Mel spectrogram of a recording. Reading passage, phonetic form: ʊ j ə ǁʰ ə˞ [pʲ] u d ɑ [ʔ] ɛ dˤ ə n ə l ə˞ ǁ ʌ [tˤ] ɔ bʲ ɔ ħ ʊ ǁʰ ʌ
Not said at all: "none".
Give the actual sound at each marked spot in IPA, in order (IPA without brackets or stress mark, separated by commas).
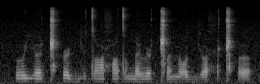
bʲ, ħ, n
